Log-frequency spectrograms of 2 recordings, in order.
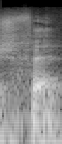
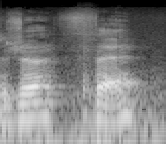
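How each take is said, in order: First: It is said fast, starting with a sh sound. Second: It is said slowly, starting with a zh sound. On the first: "When you pronounce this rapidly ... it kind of almost makes a, a sh sound" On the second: "slowly it's pronounced je fais"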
